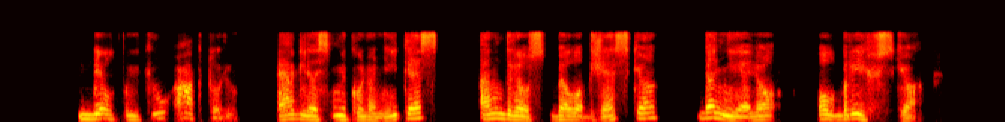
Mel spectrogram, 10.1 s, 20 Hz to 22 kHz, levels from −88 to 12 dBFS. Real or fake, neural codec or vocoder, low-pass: fake; codec, 16 kHz, 2 kbps, FreqCodec, smaller model; 7.2 kHz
